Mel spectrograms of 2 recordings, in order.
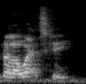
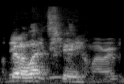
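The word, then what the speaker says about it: Białecki: I tell you, it's like Sebastian Bilowetsky. There's no W in it, but it's pronounced with a... Yeah, that one made me laugh. Yeah. We've been calling him Sebastian Bilowetsky.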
